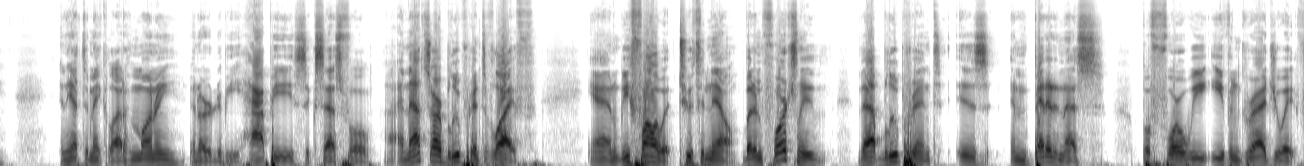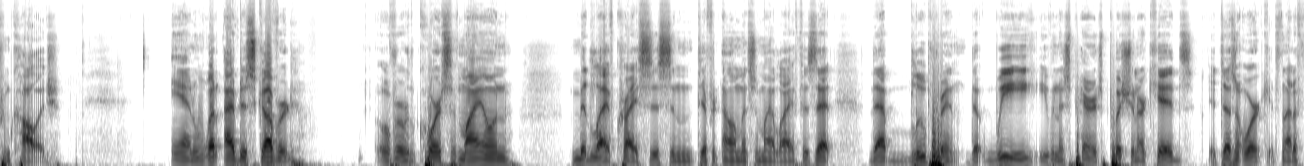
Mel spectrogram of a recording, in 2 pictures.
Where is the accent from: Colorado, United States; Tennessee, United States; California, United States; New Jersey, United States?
Colorado, United States; Denver; And while I grew up in Denver, it was the preeminent catering company in the state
